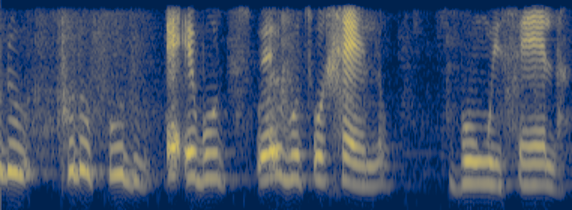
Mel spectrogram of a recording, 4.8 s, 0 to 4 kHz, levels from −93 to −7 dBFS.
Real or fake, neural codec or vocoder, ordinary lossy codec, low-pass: real; none; none; 3.6 kHz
